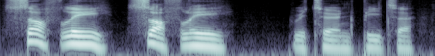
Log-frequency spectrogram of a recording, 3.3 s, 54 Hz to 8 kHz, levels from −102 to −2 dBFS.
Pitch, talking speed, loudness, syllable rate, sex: 130 Hz, 55 wpm, -19 LUFS, 3.5 syllables/s, male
